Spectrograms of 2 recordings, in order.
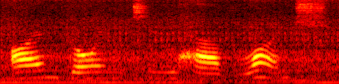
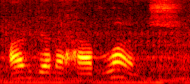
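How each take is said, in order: First: "Going to" is said in full. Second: "Going to" is reduced to "gonna".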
